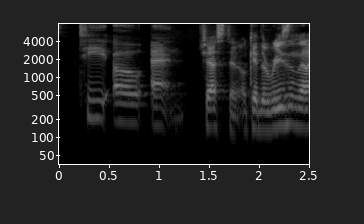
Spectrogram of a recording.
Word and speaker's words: Cheston: It might be pronounced wrong, but that's how it's spelled. What is it, Cheston? It's Cheston.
